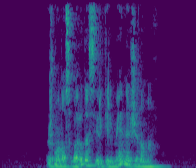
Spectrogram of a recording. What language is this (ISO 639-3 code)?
lit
